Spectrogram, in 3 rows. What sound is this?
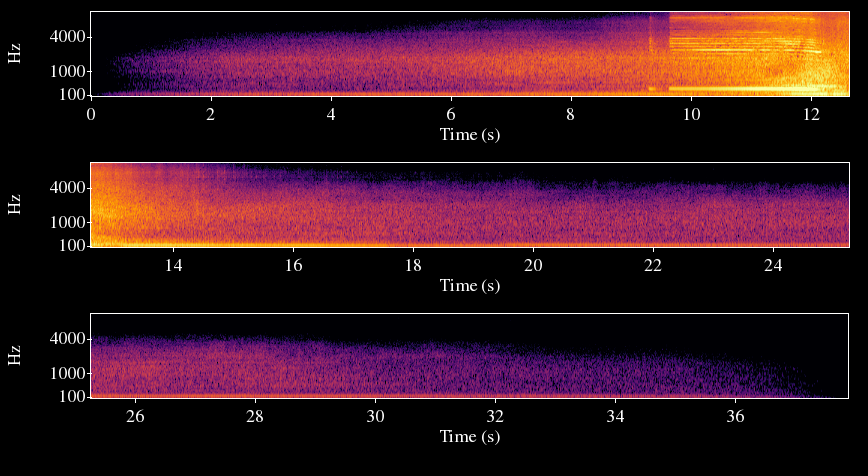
Henkilöauto, ohi asfaltilla, äänimerkki, auton torvi / A car passing by, horn honking, doppler, Saab 96, a 1977 model
Saab 96, vm 1977. Ohiajo asfalttitiellä, äänimerkki kohdalla, doppler.
Paikka/Place: Suomi / Finland / Pusula
Aika/Date: 15.10.1981
Auto, Autoilu, Autot, Car-horn, Cars, Field-Recording, Finland, Finnish-Broadcasting-Company, Motoring, Soundfx, Suomi, Tehosteet, Yle, Yleisradio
